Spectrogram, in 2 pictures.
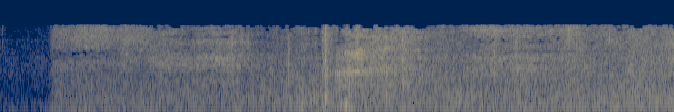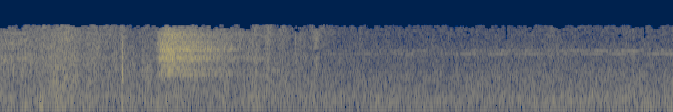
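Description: A steady, enveloping engine drone inside the cabin of Edward's private jet in flight, a dense low roar that holds constant throughout with faint rattles and brief swells, and no voices.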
